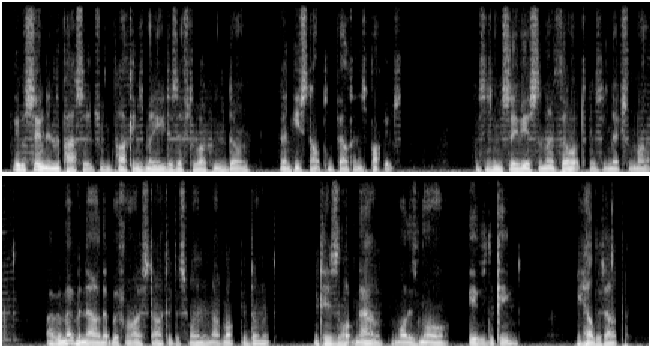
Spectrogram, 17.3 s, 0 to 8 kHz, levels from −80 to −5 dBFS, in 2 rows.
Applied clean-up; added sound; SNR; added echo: neural diffusion model UNIVERSE++.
